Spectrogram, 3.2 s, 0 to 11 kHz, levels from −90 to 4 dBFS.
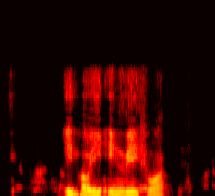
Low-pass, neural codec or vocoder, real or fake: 7.2 kHz; codec, 16 kHz, 1.1 kbps, Voila-Tokenizer; fake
